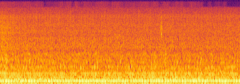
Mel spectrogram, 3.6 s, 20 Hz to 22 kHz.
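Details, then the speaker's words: 2014 Chevrolet Cruze 1.8 L with P0496 code, after the fix: quiet, even four-cylinder idle with steady low hum, no misfire; the repaired device can be heard clicking, duty cycle thought to be about 14%, healthy. "before we shut the hood you can actually kind of hear it clicking now if you feel it opening in and out or you know opening and closing really quick"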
